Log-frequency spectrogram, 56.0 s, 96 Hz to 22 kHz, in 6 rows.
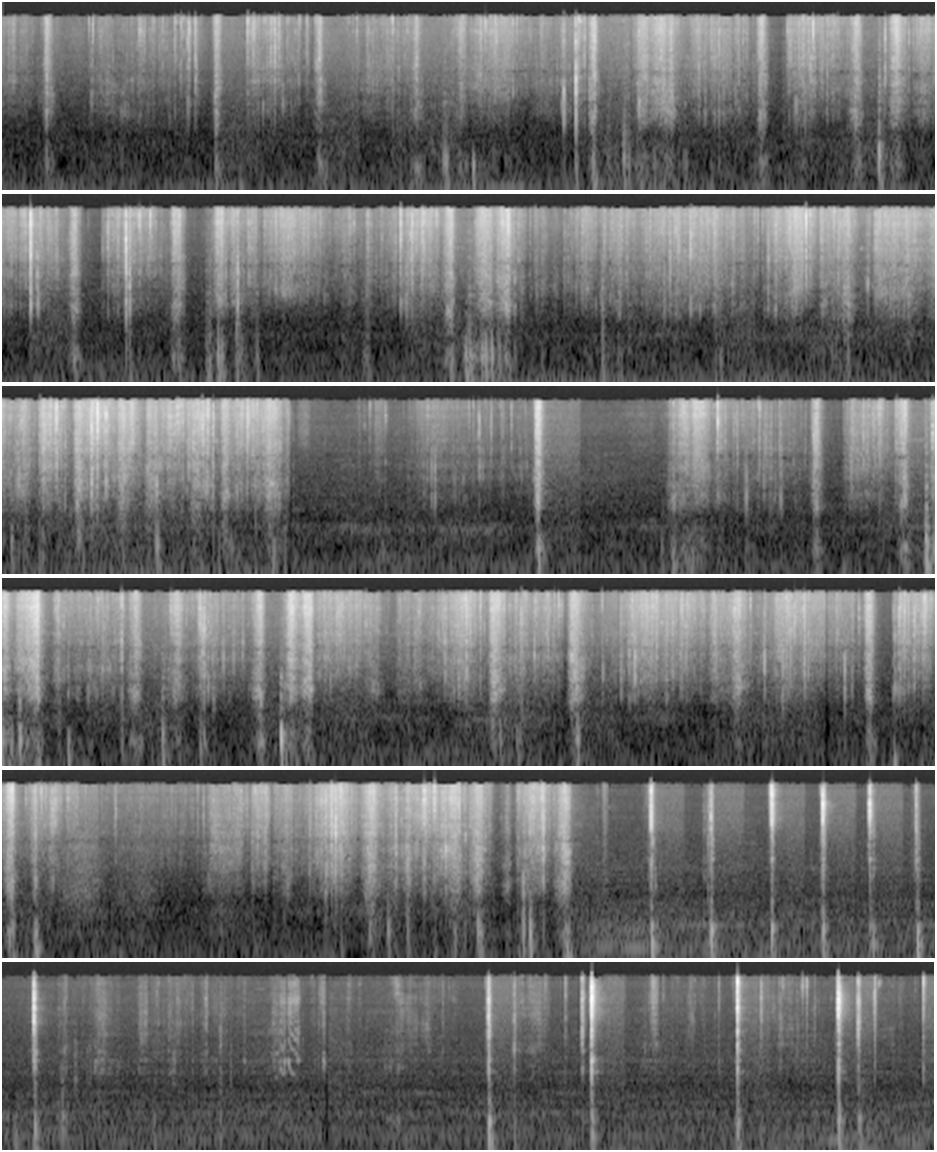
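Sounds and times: slime crackling and tearing: 0.0 - 24.3, 25.3 - 43.9.

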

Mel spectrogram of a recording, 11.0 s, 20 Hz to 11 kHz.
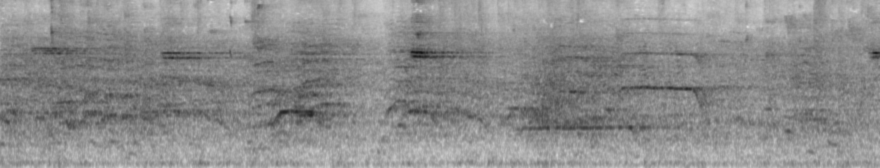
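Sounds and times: murmur of spectators: 0.0 - 11.0
sneakers squeaking on floor: 0.2 - 1.2, 2.0 - 3.6, 5.0 - 5.9, 10.5 - 11.0.

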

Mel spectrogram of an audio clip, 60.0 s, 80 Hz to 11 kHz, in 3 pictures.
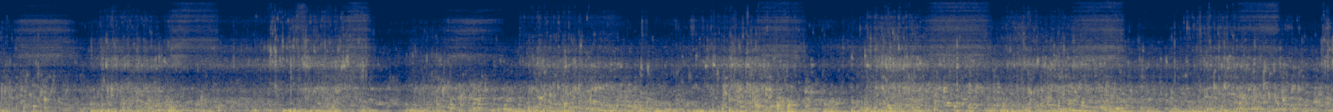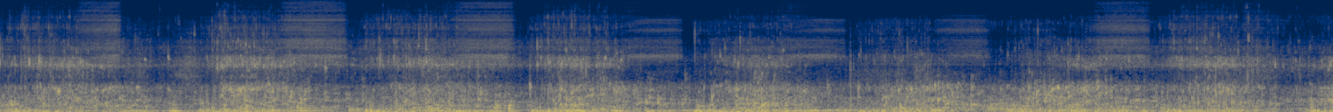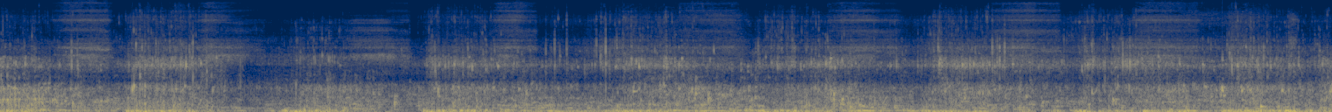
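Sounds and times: exhaled bubbles gurgling underwater: 0.0 - 59.9
hissing regulator breaths: 24.3 - 25.2.

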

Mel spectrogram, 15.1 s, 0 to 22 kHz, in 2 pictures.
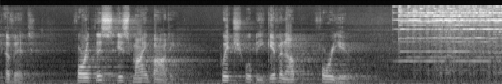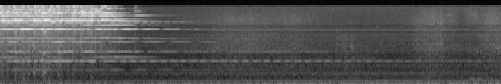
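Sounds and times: altar bells ringing: 5.9 - 14.6.

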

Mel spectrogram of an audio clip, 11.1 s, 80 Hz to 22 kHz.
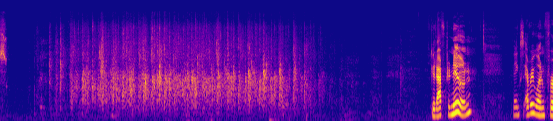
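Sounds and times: audience applauding: 0.7 - 7.1.

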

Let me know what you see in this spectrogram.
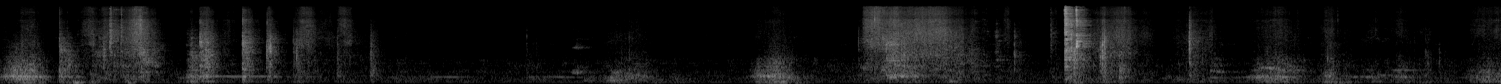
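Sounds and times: paper rustling and sliding: 0.0 - 3.9, 8.6 - 10.3, 10.9 - 15.0.

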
